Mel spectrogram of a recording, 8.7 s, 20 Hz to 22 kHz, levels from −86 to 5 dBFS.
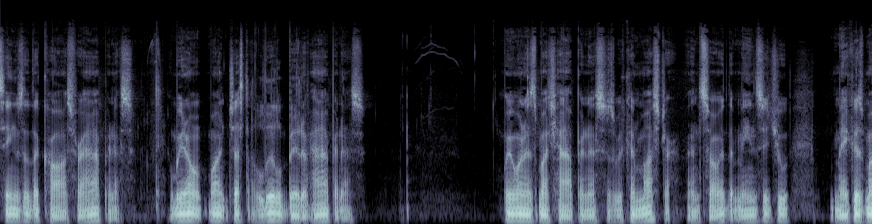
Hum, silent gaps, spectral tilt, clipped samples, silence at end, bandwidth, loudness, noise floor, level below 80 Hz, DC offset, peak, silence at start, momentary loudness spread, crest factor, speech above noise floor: none; none; -5.5 dB/octave; under 0.1%; 0 s; 14 kHz; -20 LUFS; -61 dBFS; -38 dBFS; under 0.1%; -2 dBFS; 0 s; 8 LU; 20 dB; 41 dB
